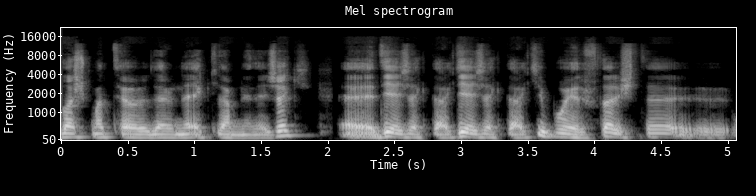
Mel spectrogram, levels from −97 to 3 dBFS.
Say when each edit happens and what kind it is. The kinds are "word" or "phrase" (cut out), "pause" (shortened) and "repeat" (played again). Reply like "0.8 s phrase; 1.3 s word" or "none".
2.0 s pause; 3.0 s repeat

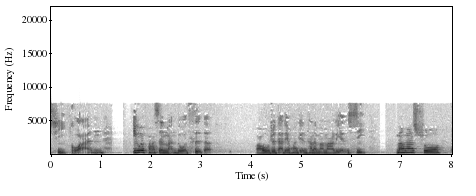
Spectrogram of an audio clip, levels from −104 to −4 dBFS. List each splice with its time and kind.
none

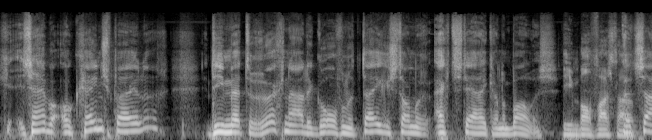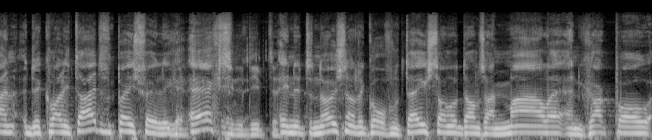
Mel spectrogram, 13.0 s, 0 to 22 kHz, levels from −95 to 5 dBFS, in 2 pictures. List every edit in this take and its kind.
4.3 s word; 9.6 s phrase

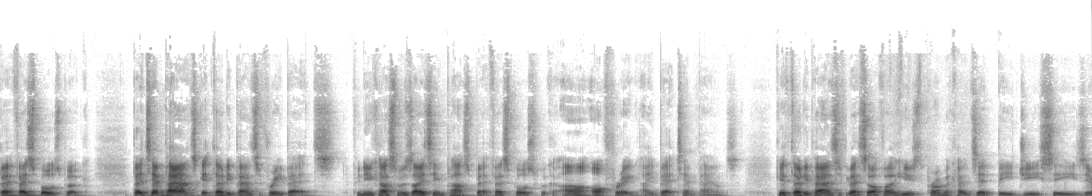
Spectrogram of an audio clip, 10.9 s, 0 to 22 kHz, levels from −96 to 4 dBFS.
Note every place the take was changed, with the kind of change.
3.5 s pause; 8.5 s word

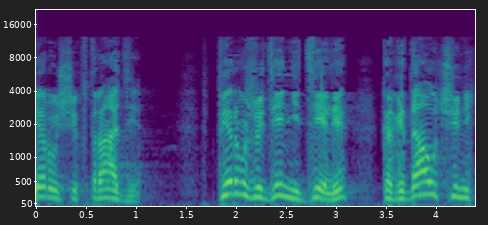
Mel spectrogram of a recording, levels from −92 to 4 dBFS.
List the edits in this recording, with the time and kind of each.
none

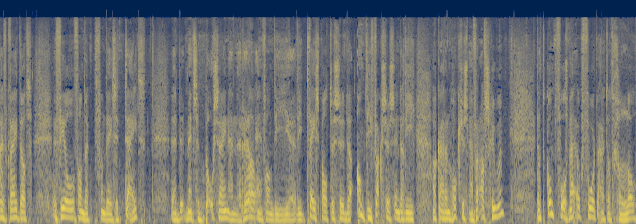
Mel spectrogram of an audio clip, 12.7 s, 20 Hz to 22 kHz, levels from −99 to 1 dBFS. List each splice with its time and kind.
1.9 s word; 5.1 s word; 5.9 s word; 8.1 s word; 9.4 s word

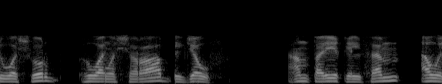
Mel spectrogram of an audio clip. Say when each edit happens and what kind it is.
1.0 s phrase; 1.8 s word

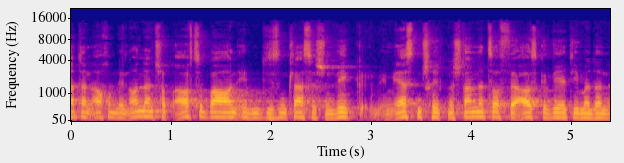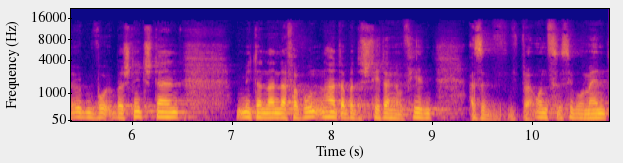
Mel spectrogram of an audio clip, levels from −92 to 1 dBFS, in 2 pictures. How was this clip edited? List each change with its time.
none

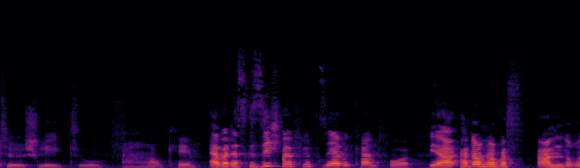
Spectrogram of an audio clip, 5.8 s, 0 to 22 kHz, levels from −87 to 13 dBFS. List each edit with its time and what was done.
1.1 s pause; 2.0 s pause; 2.8 s word; 3.2 s word; 4.6 s word

